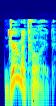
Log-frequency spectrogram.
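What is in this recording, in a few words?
"dermatoid", British English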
